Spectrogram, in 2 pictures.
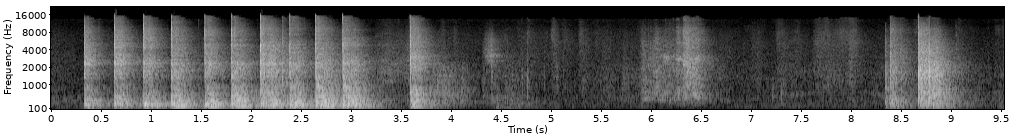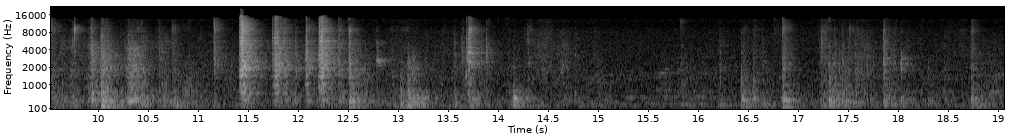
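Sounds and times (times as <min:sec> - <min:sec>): cabinet parts knocking and scraping: 0:08.4 - 0:14.5.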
